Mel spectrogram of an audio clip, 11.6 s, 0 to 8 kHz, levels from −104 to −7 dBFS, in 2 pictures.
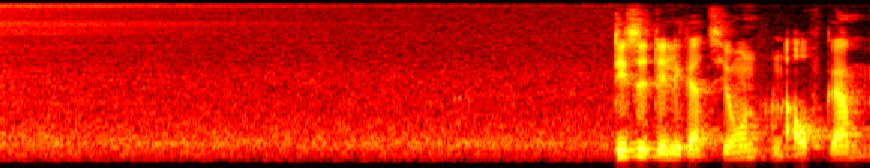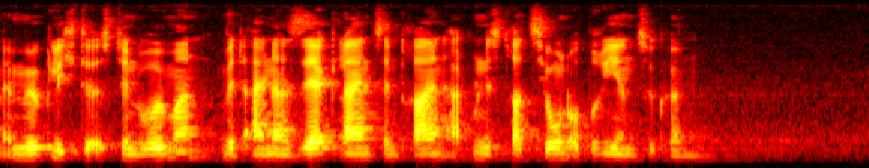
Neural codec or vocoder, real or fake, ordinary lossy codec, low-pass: none; real; none; 7.2 kHz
